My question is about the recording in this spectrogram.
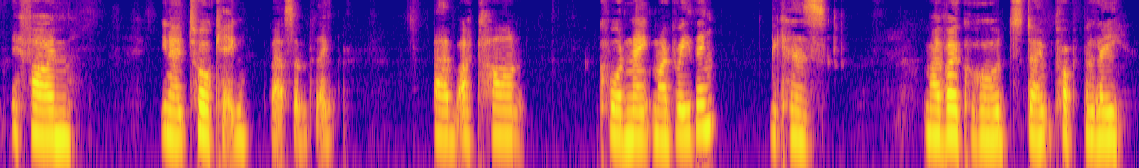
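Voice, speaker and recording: A woman's voice: medium pitch, flat delivery, slow, long pauses, darkish tone. A woman chatting casually while she stitches, rambling and thinking aloud with plenty of fillers and restarts. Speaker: cross-stitch vlogger.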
